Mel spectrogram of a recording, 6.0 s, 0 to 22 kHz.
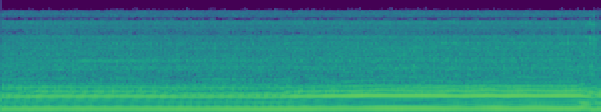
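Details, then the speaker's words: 070 clone chainsaw with 42-inch solid bar and chain, first use, cutting white oak firewood under load: strong, steady two-stroke howl holding pitch with no bogging or surging; runs healthy and cuts well. "um the fact that you can purchase this saw for 265 dollars shipped with a 42 inch bar a solid bar and and a chain is ridiculous um it's screaming screaming deal um especially when it cuts like this"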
